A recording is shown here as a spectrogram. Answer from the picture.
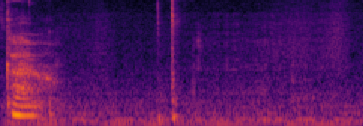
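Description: A single short click about a second in, over quiet room tone.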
